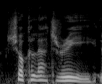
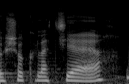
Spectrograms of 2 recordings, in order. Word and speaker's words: chocolaterie: I think you should definitely take that rumour and enjoy the compliment, because it was about a chocolaterie. I can't even say the word. Chocolaterie, is that right? How do you say that word? – Yes, or chocolatière.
